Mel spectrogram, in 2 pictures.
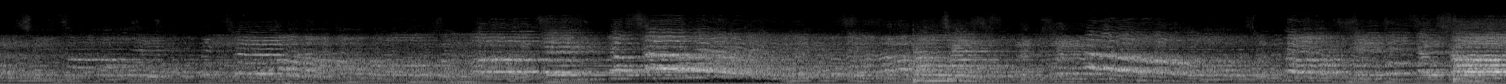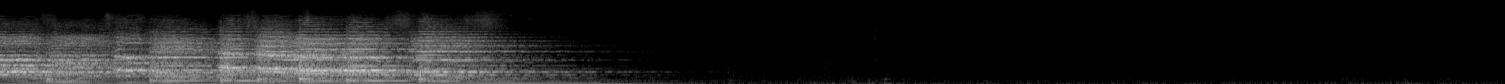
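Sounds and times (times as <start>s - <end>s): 
choral requiem music in D minor: 0.0s - 21.9s.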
